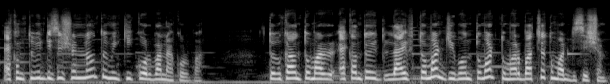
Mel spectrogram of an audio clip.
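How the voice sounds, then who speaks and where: A woman's voice: sits high, fast, faint music behind. A young woman with a Bangladeshi accent tells her life story in an interview, quoting conversations and mixing in English words.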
